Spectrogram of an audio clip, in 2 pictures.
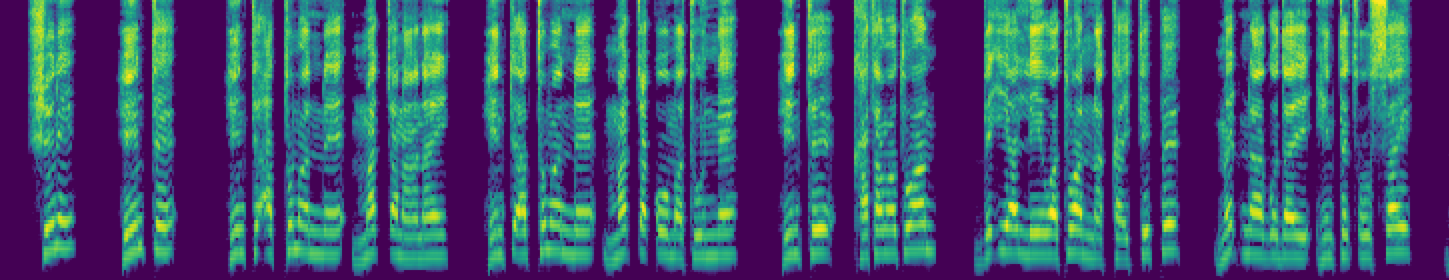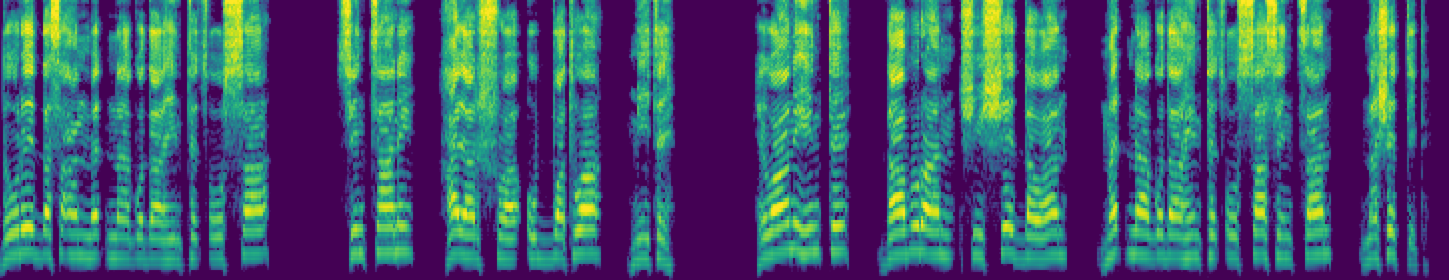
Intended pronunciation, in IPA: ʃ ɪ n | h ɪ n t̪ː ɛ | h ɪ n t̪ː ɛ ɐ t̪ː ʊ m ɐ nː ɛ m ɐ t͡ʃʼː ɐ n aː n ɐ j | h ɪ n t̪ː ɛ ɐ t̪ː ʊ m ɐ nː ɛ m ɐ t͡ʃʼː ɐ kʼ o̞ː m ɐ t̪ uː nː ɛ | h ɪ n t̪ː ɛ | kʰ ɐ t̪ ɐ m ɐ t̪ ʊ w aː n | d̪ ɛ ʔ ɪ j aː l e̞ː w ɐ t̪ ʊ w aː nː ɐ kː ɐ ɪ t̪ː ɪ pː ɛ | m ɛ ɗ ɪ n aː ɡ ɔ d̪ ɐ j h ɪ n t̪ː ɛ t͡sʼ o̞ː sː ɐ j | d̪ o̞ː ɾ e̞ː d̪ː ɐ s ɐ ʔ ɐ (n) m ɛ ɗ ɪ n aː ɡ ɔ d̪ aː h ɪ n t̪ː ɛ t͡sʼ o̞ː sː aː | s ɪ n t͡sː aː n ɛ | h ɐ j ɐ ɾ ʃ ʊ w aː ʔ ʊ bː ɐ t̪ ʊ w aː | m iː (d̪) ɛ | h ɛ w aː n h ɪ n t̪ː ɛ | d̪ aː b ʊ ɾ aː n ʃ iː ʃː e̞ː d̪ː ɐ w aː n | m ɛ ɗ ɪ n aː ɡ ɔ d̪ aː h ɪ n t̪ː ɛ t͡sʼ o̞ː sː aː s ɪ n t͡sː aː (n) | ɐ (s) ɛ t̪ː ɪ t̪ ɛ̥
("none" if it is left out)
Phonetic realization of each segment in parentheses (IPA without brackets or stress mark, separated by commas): n, t̪, nː, ʃ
